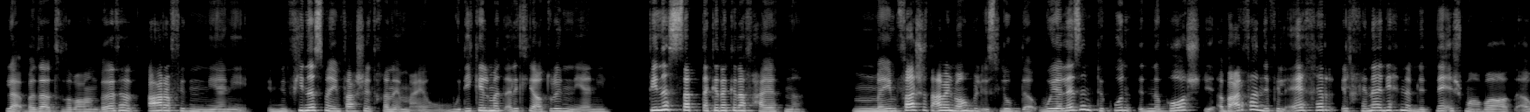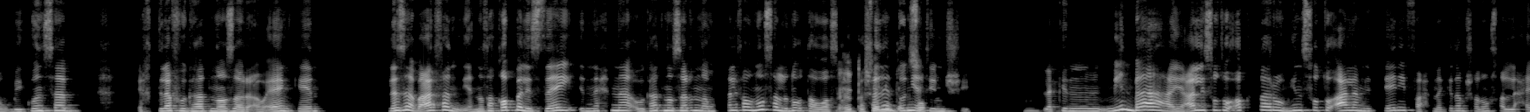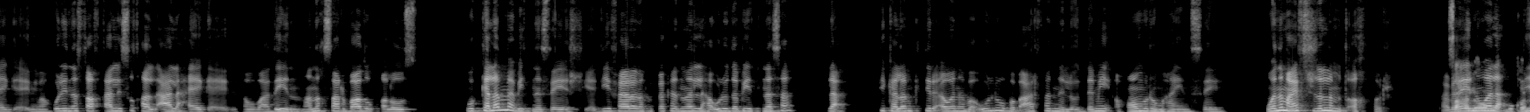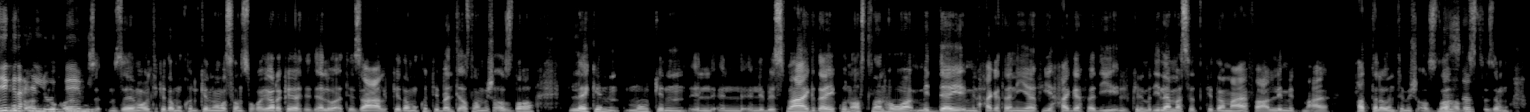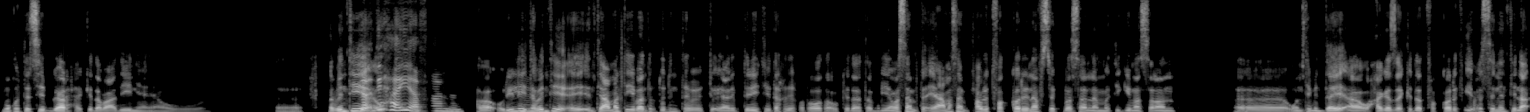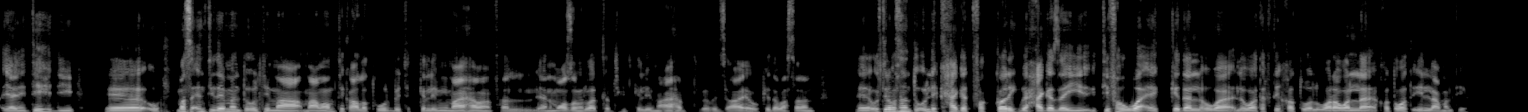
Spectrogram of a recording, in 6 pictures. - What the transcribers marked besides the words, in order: tapping
- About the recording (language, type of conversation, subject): Arabic, podcast, إزاي بتتكلم مع أهلك لما بتكون مضايق؟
